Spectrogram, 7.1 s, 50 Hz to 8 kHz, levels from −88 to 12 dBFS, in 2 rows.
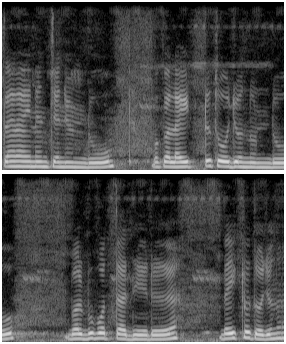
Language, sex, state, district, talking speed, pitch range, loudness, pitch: Tulu, female, Karnataka, Dakshina Kannada, 95 wpm, 215-240 Hz, -14 LUFS, 230 Hz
